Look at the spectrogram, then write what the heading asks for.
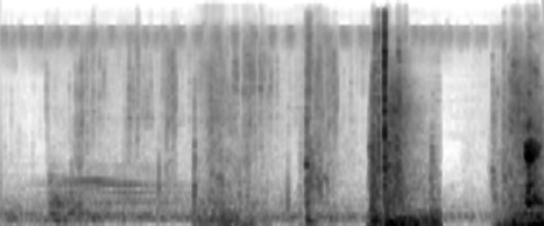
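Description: A door being opened at Black Mountain in Fallout: New Vegas, with footsteps leading up to a solid thump and slide of the door, then a louder, rumbling follow-through close by.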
